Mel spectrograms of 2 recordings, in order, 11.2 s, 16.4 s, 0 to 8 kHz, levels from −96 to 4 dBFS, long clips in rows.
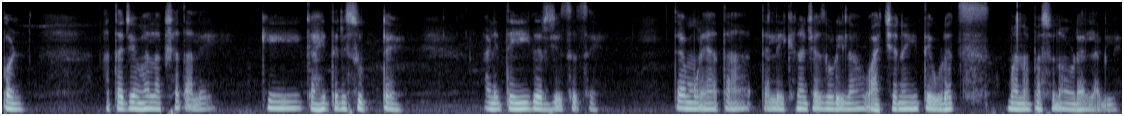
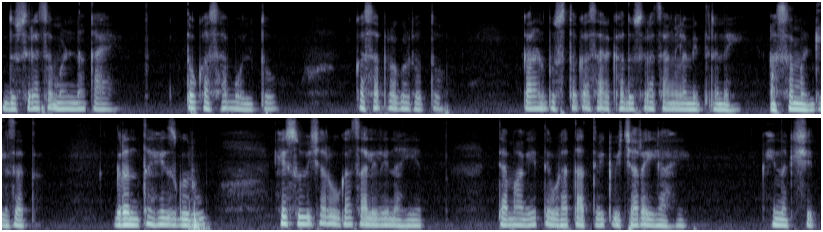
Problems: none marked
